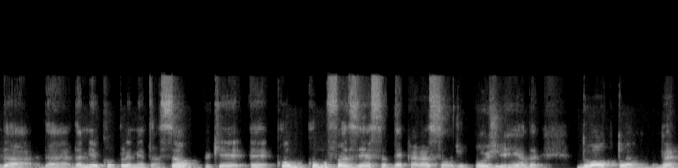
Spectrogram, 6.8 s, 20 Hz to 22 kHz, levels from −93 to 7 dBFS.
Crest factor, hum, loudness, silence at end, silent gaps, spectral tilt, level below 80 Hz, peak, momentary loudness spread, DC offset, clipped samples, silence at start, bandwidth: 16 dB; none; -18 LUFS; 0 s; none; -7.5 dB/octave; -60 dBFS; 0 dBFS; 9 LU; under 0.1%; under 0.1%; 0 s; 12.5 kHz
